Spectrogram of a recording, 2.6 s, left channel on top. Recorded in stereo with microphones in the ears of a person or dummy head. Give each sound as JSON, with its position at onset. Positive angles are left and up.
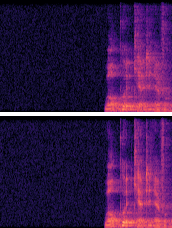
{"t": 1.6, "sound": "a man speaking", "side_deg": -25, "distance_m": 0.6}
